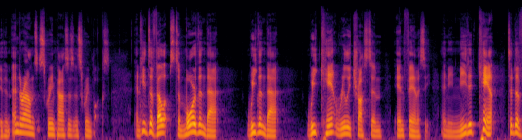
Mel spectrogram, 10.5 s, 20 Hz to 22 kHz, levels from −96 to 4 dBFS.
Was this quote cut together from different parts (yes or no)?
yes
